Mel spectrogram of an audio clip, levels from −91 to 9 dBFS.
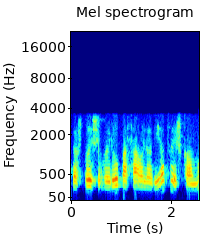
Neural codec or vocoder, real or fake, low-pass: none; real; 3.6 kHz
